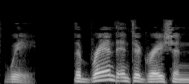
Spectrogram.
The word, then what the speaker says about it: Vi: name would be pronounced vodafone idea is now v pronounced we the brand integration not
